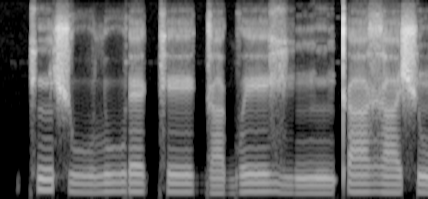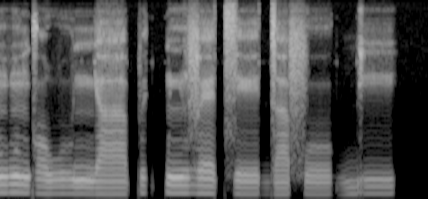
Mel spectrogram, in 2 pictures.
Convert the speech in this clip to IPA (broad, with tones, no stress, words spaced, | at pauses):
kʰĩ˦ʃuː˨ luː˦ɾɛ˦kʰeː˦ ɡa˨ɡʷeː˦ɣi˨ ŋĩ˨kʼa˦ɣa˦ ʃũ˦βũ˦ɡɔ˨ wu˨ɲaː˨ pɪ˦k͡pĩ˦vɛ˦˨t͡seː˨ da˨foː˨ ɡ͡bi˦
